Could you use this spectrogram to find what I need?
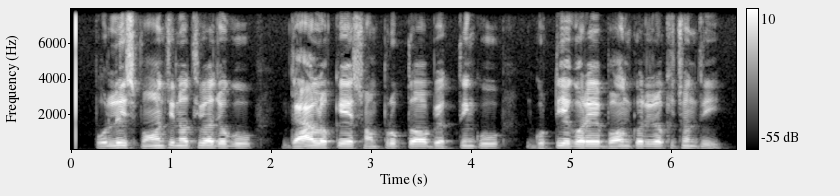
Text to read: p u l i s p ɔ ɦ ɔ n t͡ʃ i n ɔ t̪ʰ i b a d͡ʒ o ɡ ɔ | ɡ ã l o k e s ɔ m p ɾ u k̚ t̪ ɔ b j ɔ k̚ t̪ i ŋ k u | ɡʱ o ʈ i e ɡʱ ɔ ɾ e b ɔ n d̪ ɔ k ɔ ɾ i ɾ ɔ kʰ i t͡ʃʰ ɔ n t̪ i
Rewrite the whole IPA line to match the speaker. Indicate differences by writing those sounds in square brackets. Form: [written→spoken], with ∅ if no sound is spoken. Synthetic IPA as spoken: p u l i s p ɔ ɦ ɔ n t͡ʃ i n ɔ t̪ʰ i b a d͡ʒ o ɡ [ɔ→u] | ɡ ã l o k e s ɔ m p ɾ u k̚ t̪ ɔ b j ɔ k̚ t̪ i ŋ k u | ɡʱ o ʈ i e ɡʱ ɔ ɾ e b ɔ n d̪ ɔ k ɔ ɾ i ɾ ɔ kʰ i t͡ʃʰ ɔ n t̪ i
